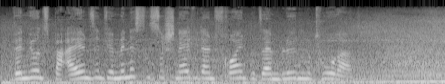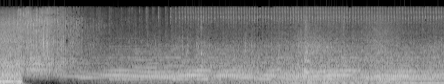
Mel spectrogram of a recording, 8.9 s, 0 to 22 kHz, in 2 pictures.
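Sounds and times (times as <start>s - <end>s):
speech: 0.1s - 4.0s
bicycle ridden on a bright day whirring: 2.8s - 8.8s.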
